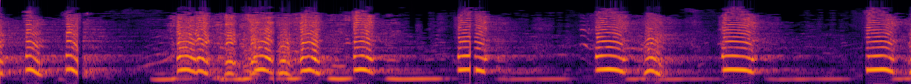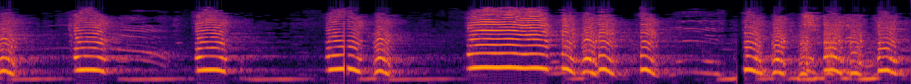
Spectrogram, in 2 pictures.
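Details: Monkeys singing at Fota Wildlife Park, Cobh, Cork Harbour, Ireland, give a run of even low hoots with looping higher whoops above, broken near the end by one shrill rising squeal before the hooting resumes.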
